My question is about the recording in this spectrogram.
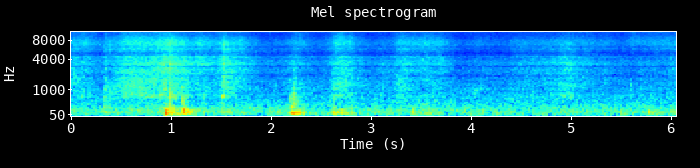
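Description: Two grapplers scuffling on a mat: bodies and limbs rustling and shifting, with a few soft thuds, the clearest about a second in and again a little after two seconds.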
